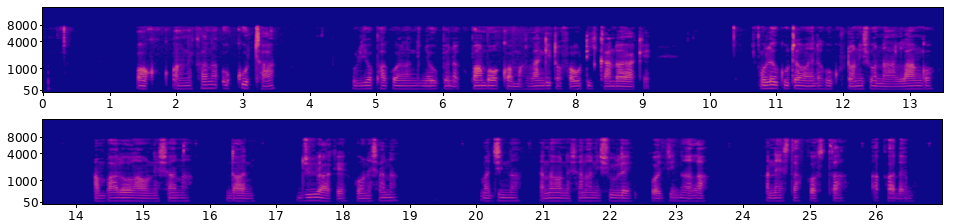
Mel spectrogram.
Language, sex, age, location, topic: Swahili, male, 18-24, Mombasa, education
